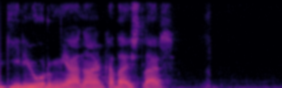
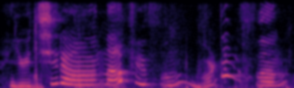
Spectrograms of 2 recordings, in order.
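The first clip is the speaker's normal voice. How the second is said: put-on higher, cheerful girl voice; happy girl voice; 7 semitones higher than usual. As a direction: sound bright and happy. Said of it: "Daha mutlu bir ses kullanıyorum Akane'de".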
